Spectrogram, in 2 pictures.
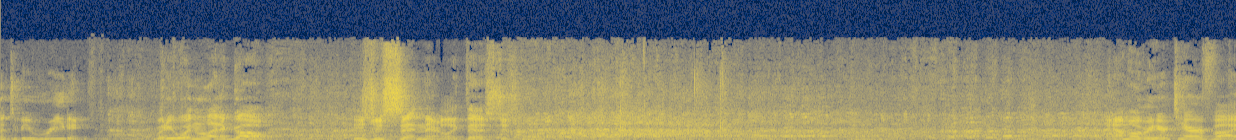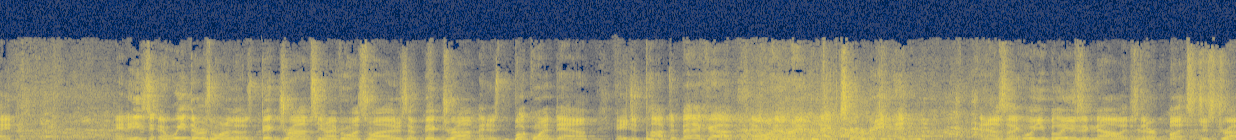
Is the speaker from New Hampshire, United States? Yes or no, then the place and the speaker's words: no; San Diego, California, United States; I'm from San Diego. That's where I call home. San Diego, California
